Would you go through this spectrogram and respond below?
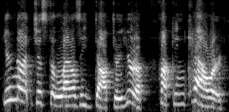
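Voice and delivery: furious woman insulting a cowardly doctor; seething anger. Acted. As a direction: spit the insult at him. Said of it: "seething anger".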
